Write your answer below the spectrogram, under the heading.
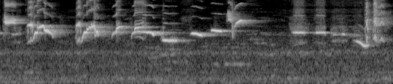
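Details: Oriental magpie-robin (kacer) singing continuously: fast chattering whistles and chips, a clear rising slur, then level whistled notes and a final falling sweep.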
